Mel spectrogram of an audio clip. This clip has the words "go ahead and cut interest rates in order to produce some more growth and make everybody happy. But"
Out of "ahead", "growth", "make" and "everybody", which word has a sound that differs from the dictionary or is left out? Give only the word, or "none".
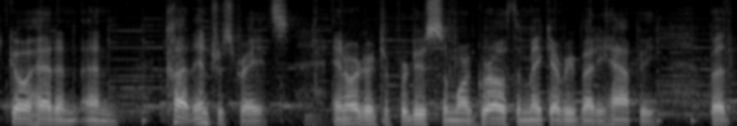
none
